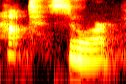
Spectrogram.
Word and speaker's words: Hazor: it's spelled hazer but it's pronounced with a t hot sore uh an old testament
